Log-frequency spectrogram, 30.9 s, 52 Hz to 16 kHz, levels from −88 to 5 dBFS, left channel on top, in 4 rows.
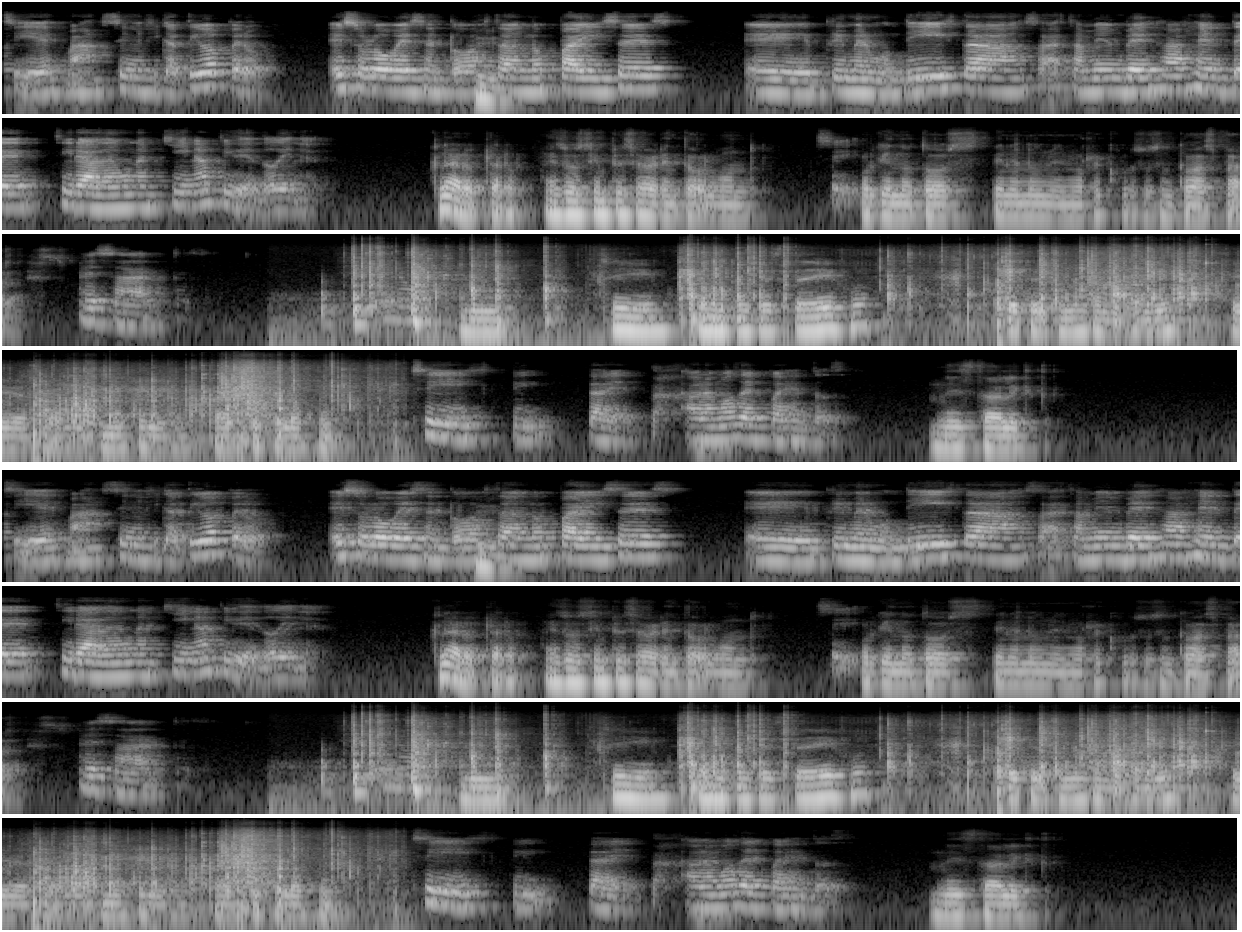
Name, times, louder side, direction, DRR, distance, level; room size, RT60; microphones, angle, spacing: voice 1, 0.0-1.6 2.0-4.2 4.6-9.7 12.8-13.0 15.9-16.4 17.8-18.2 25.8-26.6 26.9-27.1 27.4-28.4, left 1 dB, 40° left, 5 dB, 3.9 m, -25 dB
voice 2, 10.4-12.4 13.1-15.9 18.3-18.6 19.2-20.9 21.7-22.8 23.1-25.3 27.3-27.5 29.0-29.7, left 2 dB, 65° left, 8 dB, 1.0 m, -23 dB
sound 1, 17.1-25.7, left 1 dB, 5° left, 1.6 m, -24 dB
21.5 x 7.7 x 3.2 m, 0.29 s
head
